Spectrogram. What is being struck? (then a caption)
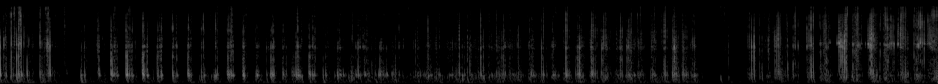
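Segmented chocolate bar. Long nails scratch quickly and roughly across the raised squares of a large, solid, segmented chocolate bar held in the hand. The result is a dense, bright, dry scratching with rapid strokes, and it pauses briefly near the end before resuming.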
